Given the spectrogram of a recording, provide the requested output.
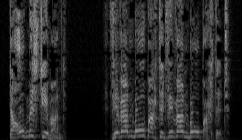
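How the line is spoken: Shouting. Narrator (German): schrie er seiner Gemeinde zu

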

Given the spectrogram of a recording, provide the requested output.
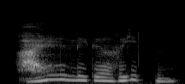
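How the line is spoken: Dreamy murmur. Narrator (German): murmelte Diana Ashley, und ihre Augen bekamen einen träumerischen, abwesenden Ausdruck

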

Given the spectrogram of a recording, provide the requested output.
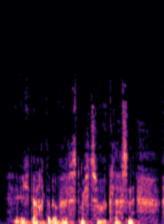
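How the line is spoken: Boy sobbing. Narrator (German): schluchzte der Junge

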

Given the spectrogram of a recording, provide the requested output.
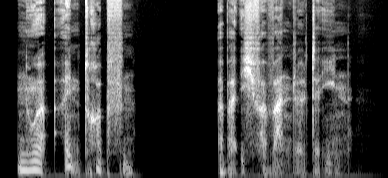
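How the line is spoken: Murmur. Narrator (German): murmelte Paul

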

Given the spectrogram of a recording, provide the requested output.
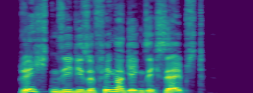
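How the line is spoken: Called out. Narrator (German): rief Paul

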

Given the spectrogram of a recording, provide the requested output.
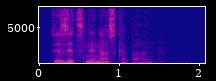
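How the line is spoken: Curt, brusque. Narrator (German): sagte Sirius schroff

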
